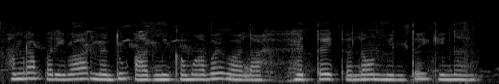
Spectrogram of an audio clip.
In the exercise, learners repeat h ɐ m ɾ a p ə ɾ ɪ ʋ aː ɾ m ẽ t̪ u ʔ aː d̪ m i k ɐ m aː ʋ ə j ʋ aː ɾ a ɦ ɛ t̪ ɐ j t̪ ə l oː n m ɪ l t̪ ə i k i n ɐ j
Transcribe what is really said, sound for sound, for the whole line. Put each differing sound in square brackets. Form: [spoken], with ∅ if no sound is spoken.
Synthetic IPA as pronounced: h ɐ m ɾ a p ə ɾ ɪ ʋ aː ɾ m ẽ [d̪] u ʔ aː d̪ m i k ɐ m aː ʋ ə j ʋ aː [l] a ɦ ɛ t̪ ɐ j t̪ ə l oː n m ɪ l t̪ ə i k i n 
